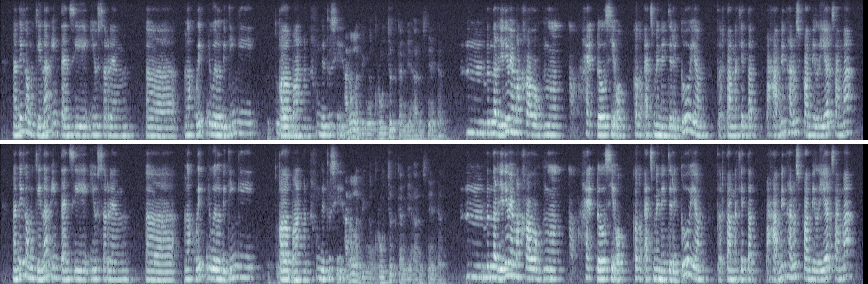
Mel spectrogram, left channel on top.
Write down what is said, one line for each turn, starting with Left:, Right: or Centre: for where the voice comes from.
Right: nanti kemungkinan intensi user yang eh, ngeklik juga lebih tinggi.
Left: betul.
Right: Kalau pengalaman aku gitu sih.
Left: Karena lebih ngekerucut kan dia harusnya kan.
Right: Hmm, benar. Jadi memang kalau nge-handle si op- eh, ads manager itu yang pertama kita pahamin harus familiar sama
